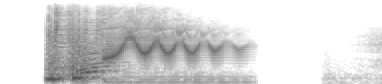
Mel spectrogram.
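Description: Cartoon 'boing' sound effect: a springy twang whose pitch wobbles rapidly up and down, starting about a quarter second in and lasting just over a second.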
